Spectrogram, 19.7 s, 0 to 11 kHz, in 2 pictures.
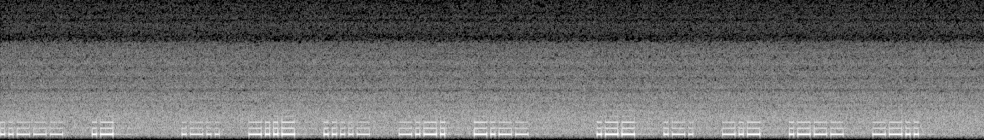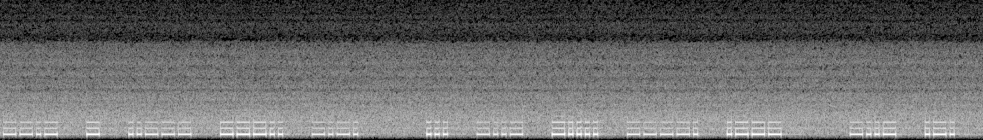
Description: Morse code, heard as a keyed tone, machine-sent, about 29 wpm, spaced as for 19 wpm, 470 Hz, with radio static, fading and a narrow filter. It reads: … LX4CY WRKJZ QT28C SX69J …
